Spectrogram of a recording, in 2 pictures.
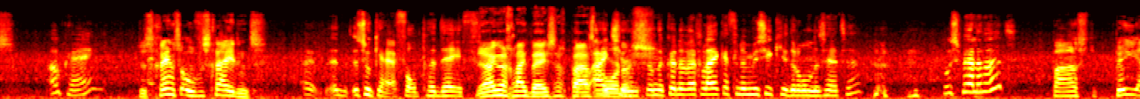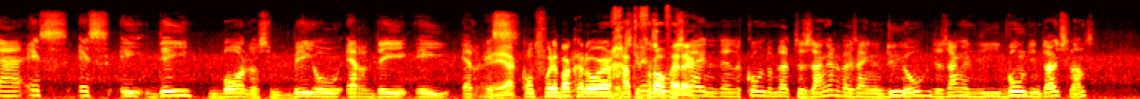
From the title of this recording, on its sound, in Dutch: op de North Sea Jazz-camping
